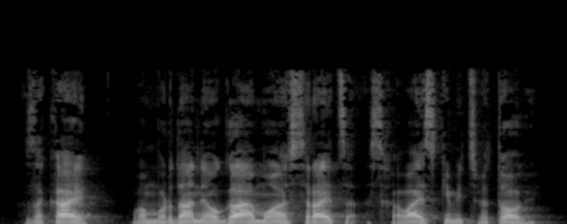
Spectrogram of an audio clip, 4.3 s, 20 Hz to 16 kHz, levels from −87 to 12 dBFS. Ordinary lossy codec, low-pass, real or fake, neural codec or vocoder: MP3, 48 kbps; 14.4 kHz; real; none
